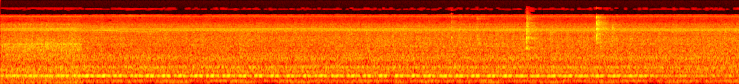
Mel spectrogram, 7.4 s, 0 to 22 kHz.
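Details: Bridgeport Series 1 2HP variable-speed J-head after repair: smooth, even hum with a clean steady mid tone and no rumble or knocking. Quieter than ever, barely audible even at 600 rpm. Normal smooth running.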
